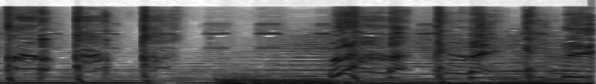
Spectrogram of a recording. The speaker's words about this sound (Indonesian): Aduh, Pak. Kasihan sekali. Batuk-batuk dari tadi kok belum juga berhenti.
